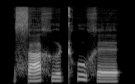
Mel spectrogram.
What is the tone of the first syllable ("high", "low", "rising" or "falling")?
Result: rising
